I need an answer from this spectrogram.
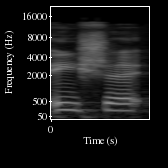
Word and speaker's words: Isha: Storm Isha, spelled Aisha, pronounced Isha, is on the way Sunday night, and we've got a lot of warnings to allow for that as well.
